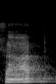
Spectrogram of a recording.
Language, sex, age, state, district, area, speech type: Hindi, male, 60+, Uttar Pradesh, Mau, rural, read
